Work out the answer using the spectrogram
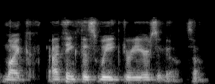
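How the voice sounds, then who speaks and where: A man, a guest in a casual online chat, relaxed and rambling with many fillers. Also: fairly low pitch, brisk, creaky, slight background noise. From United States. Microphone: video call.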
